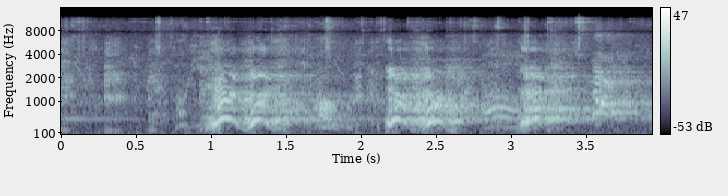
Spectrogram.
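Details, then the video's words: Dog trained to bark on command, giving short, bright, rising-and-falling barks in quick pairs, three clusters across a few seconds, with a faint background tone. "Speak and Quiet on command"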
